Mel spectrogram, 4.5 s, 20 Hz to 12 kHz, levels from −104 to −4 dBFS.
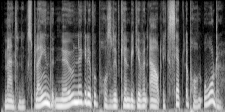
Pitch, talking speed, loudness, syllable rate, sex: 165 Hz, 185 wpm, -17 LUFS, 6.4 syllables/s, female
